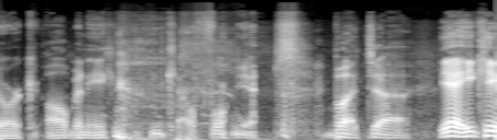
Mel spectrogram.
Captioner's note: laughs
